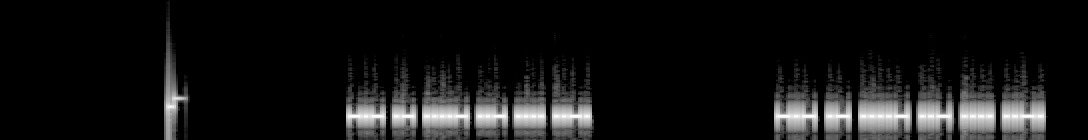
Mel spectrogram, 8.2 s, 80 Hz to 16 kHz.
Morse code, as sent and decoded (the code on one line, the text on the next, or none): -.- .- ....- ..- .... ..-. / -.- .- ....- ..- .... ..-.
KA4UHF KA4UHF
